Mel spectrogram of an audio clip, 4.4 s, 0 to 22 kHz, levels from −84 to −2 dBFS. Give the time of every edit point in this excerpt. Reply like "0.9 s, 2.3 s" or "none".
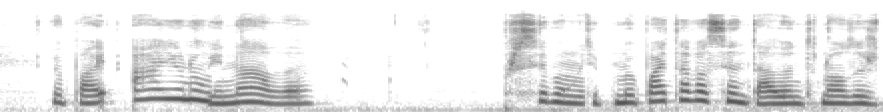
1.0 s, 2.9 s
